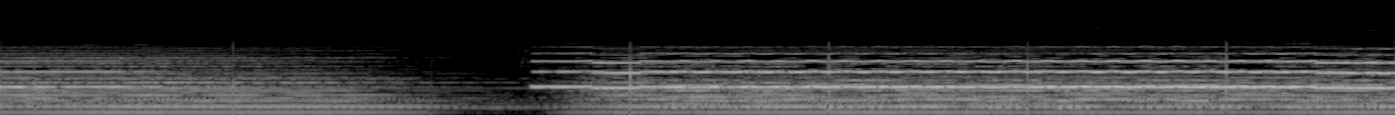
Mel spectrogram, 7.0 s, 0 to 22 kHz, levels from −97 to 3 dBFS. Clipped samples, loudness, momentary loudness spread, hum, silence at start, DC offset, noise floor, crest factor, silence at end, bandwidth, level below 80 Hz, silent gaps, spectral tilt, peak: under 0.1%; -33 LUFS; 16 LU; none; 0 s; under 0.1%; -63 dBFS; 14 dB; 0 s; 5.2 kHz; -56 dBFS; none; -7 dB/octave; -22 dBFS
